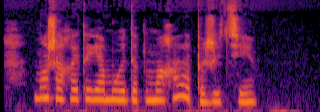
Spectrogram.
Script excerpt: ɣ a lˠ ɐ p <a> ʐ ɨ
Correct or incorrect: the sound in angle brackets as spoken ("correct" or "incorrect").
incorrect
